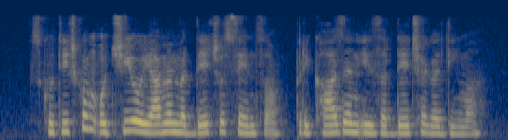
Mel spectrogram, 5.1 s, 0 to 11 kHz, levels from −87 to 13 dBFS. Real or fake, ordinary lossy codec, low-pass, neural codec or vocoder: real; AAC, 32 kbps; 7.2 kHz; none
